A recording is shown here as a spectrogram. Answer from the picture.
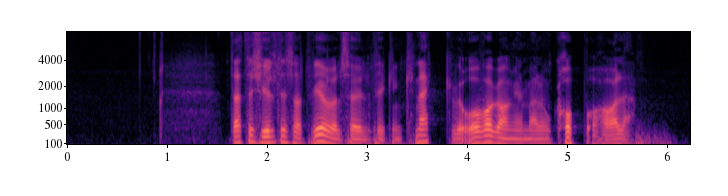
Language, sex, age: Norwegian, male, 49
